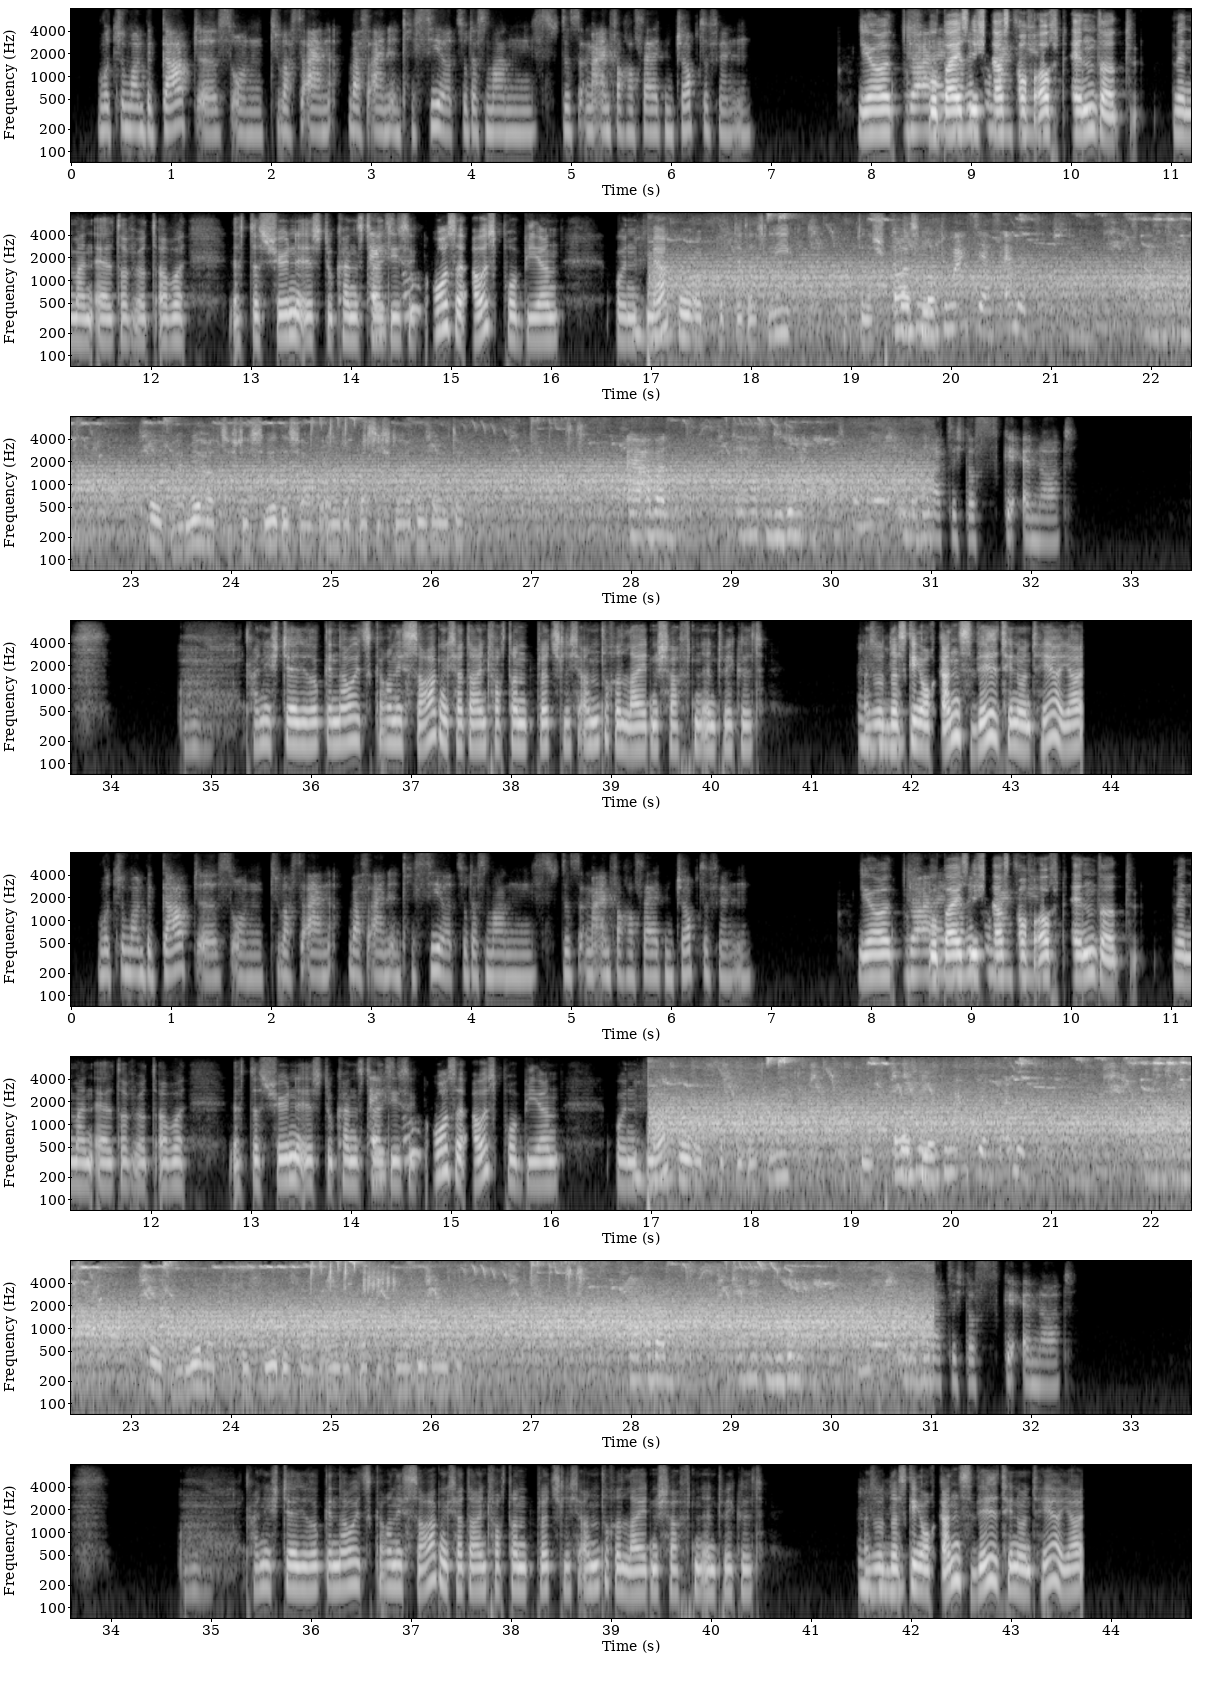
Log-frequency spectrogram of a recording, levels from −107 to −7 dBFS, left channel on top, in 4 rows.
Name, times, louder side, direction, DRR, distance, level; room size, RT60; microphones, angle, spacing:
voice 1, 0.3-6.8 8.3-9.7 14.2-14.7 16.8-17.2 19.4-21.4 21.8-22.6 23.7-23.9 28.0-28.5 29.0-32.4 41.5-41.9, left 2 dB, 30° left, 2.3 m, -34 dB
voice 2, 7.9-8.3 8.6-10.5 11.0-14.6 14.8-16.1 16.7-18.7 19.1-19.8 23.2-26.3 33.7-33.9 34.7-40.4 41.5-43.7, left 3 dB, 70° left, 2.6 m, -28 dB
Bird vocalization bird call bird song, 17.0-31.0, right 6 dB, 45° right, 1.3 m, -25 dB
head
